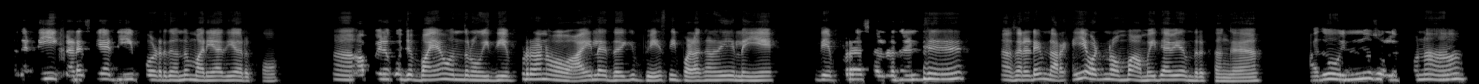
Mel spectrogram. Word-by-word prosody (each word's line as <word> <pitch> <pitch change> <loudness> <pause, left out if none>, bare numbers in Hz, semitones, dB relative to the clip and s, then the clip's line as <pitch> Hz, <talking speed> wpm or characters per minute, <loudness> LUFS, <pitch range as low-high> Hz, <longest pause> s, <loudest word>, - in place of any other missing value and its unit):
அந்த 455 - -5
'டீ' 265 +1 +5 0.2
கடைசியா 220 +4 +2
'டீ' 230 +1 +1 0.2
போடுறது 205 -2 -1
வந்து 220 +3 -1
மரியாதையா 190 0 +2
இருக்கும். 165 -2 -9 0.6
அ - - -5 0.2
அப்போ 225 - -7
எனக்கு 240 0 0
கொஞ்சம் 225 -3 -1
பயம் 235 +4 +4
வந்துரும். 210 -3 0
இது 185 - -1
எப்புடுறா? 240 +6 0
நம்ம 205 -3 +1
வாயில 205 +6 +3
இது 195 - -3
வரைக்கும் 195 0 -4
பேசி 195 +4 0
பழகினதே 195 +3 +1
இல்லையே, 190 0 +2 0.5
இது 215 - -3
எப்புட்றா 230 +3 -1 0.2
சொல்றதுன்ட்டு. 210 +4 0 0.7
நான் 205 -1 -2
சில 205 0 +4
டைம் 240 -2 +1
நெறைய 215 +7 -1
வாட்டி 235 -1 0
ரொம்ப 220 +2 0
அமைதியாவே 210 +2 +2
இருந்துருக்கங்க. 175 -4 -3 0.8
அதுவும் 235 +2 +1
இன்னும் 255 +3 0
சொல்லப்போனா 220 +3 -2
210 Hz, 150 wpm, -23 LUFS, 195-230 Hz, 0.8 s, டீ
